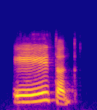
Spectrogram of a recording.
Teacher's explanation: ಇಲ್ಲಿ ಏ ಯ ಬರೋದಿಲ್ಲ, ಇಲ್ಲಿ ಏ ಇದೆ. ಇದು ಗಂಟ್ಲಿಂದ ಬರುವಂಥದ್ದು. ಏತದ್ ನೋಡಿ, ಅದು ಸ್ವಲ್ಪ ಉಚ್ಚಾರಣೆ ಬೇರೆ ಆಗುತ್ತೆ ನಾಲ್ಗೆ.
